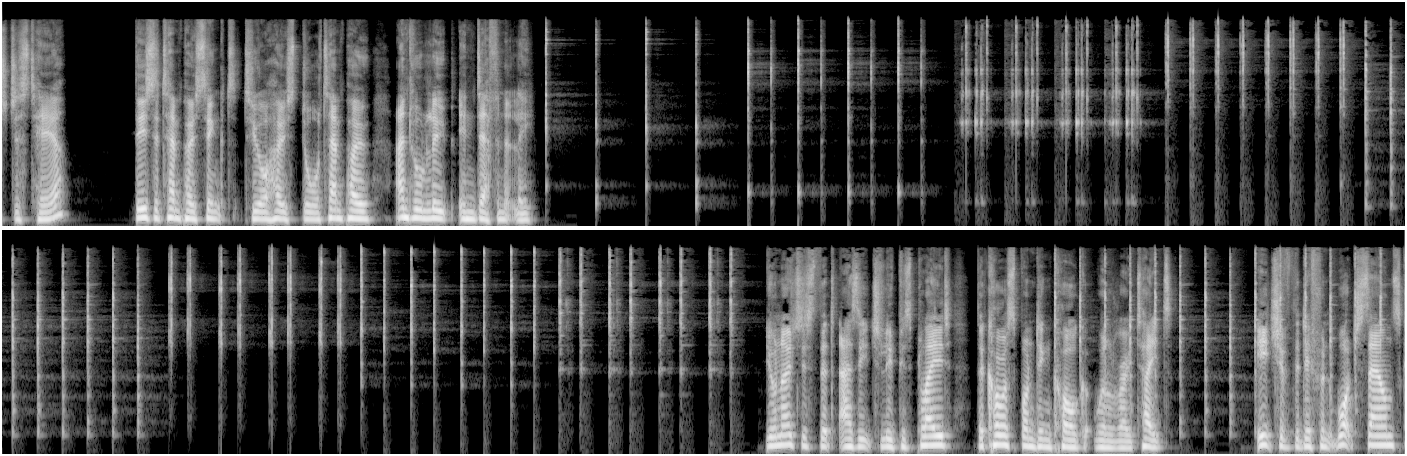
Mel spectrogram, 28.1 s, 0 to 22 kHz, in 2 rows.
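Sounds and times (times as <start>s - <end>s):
pocket watch ticking: 7.4s - 21.5s, 24.0s - 28.0s.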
